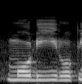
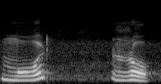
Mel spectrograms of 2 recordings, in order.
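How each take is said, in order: First: Each word ends with an added ee vowel. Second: Each word ends on its final consonant. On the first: The speaker calls it wrong. "मोडी रोपी नहीं कहते हम" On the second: The speaker calls it right. "यहाँ पर सिर्फ मोड रोप"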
